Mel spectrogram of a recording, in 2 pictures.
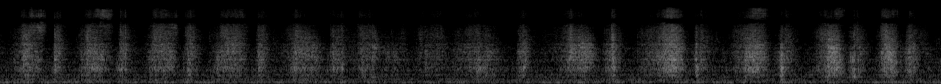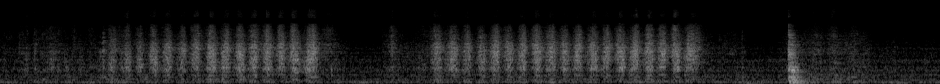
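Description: Soapy kitchen sponges squeezed and rubbed together by hand in a tub of dish-soap suds: wet squelching strokes, with two runs of quick, even scrubbing at about six strokes a second in the second half. One short, louder sharp sound comes near the end.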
